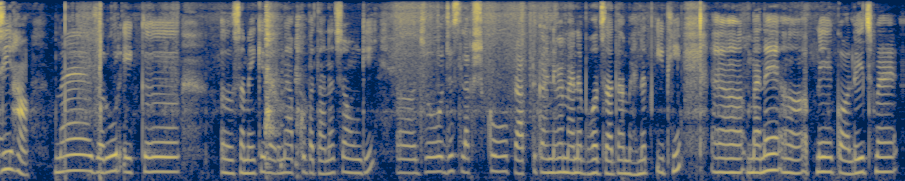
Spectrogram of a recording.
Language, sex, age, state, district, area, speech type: Hindi, female, 30-45, Madhya Pradesh, Bhopal, urban, spontaneous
